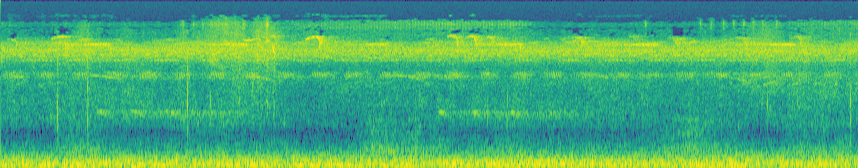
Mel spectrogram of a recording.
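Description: Lakeside outdoor ambience: a steady low rumble under insects chirping in an even rhythm, with a high, steady insect drone.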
